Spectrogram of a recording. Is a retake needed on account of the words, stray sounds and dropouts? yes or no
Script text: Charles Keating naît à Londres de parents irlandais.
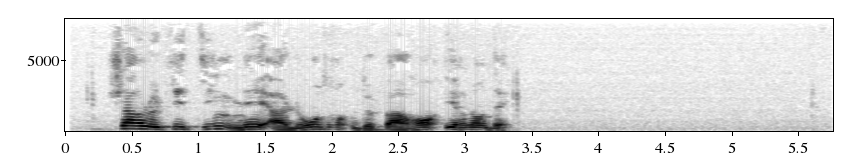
no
